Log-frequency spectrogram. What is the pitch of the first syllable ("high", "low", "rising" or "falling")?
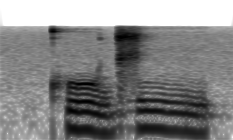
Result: low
